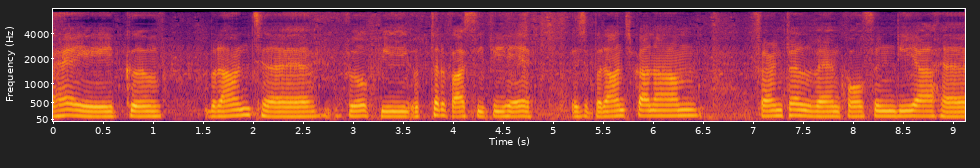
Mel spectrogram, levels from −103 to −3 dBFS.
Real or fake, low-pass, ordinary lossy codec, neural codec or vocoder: fake; none; none; codec, 16 kHz, 1.1 kbps, Voila-Tokenizer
